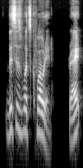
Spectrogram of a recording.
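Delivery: ordinary talk, nothing marked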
